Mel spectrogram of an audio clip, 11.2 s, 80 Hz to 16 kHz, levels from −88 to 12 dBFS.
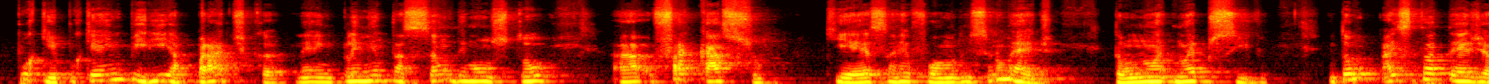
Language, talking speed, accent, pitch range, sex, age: Portuguese, 150 wpm, Brazilian, 145-175 Hz, male, 60-79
